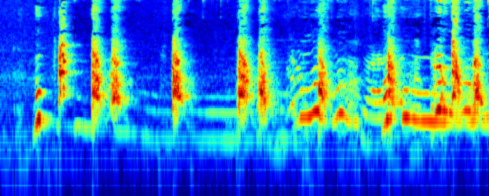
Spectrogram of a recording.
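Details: Four Beagles in a spontaneous group song, mixing sharp bays and barks with sliding overlapping howls that build into a continuous chorus over seven seconds.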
